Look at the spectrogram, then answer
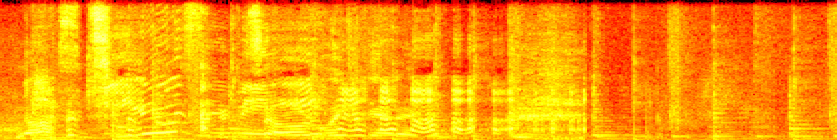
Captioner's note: laughs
